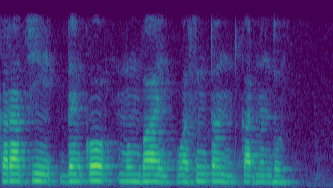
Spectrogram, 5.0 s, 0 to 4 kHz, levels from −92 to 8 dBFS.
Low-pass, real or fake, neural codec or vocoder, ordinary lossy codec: 3.6 kHz; real; none; none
